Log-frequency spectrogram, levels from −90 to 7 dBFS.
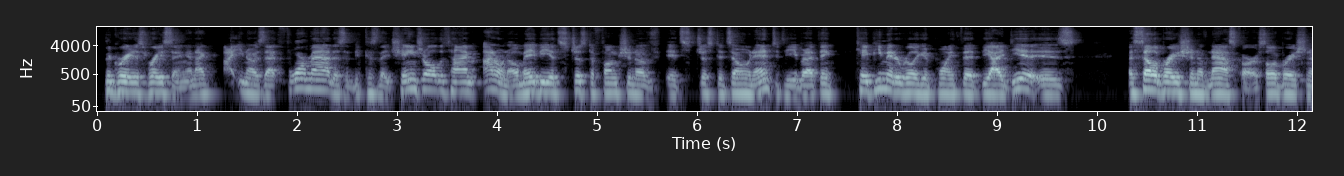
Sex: male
